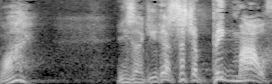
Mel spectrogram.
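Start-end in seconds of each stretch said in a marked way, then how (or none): 1.5-2.7 put-on angry, mad outburst, pitched very high. Speaker acts out how he got mad at them, retelling an angry outburst. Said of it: "he got all mad with me".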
